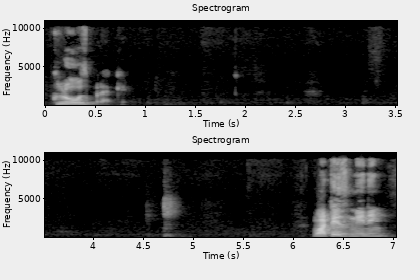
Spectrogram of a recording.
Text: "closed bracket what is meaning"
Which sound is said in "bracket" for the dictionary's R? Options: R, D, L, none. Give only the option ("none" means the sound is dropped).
R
